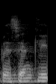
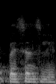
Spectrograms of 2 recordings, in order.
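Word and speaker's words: patiently: The sage listen पेशेंसली पेशेंसली पेशेंटली नहीं बोलेंगे ना पेशेंसली टी साइलेंट है।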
